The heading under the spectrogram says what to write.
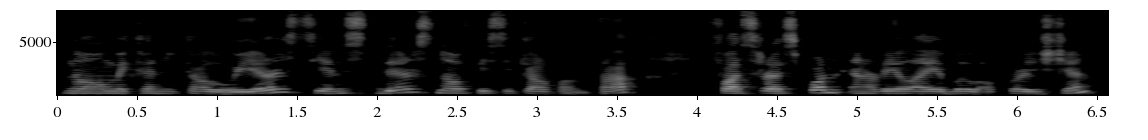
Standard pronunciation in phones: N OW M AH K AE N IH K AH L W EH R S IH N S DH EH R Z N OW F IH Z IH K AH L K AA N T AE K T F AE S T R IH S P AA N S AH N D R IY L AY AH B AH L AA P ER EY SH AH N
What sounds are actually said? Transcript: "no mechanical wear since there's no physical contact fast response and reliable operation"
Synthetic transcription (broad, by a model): N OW M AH K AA N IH K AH L W EH R S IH N S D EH R S N OW F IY S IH K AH L K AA N T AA K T F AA S T R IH S P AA N AH N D R IY L AY AH B AH L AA P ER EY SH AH N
